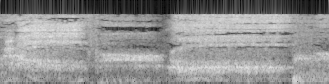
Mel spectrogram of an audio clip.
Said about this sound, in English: Will you stop breathing into the microphone?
